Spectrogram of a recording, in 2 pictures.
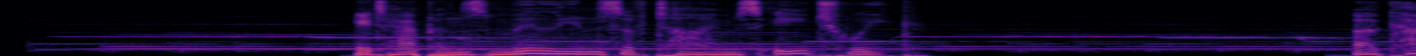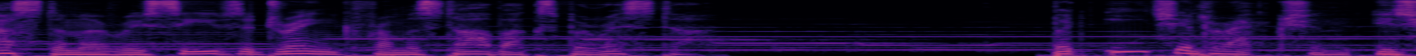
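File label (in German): English UK Sanft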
